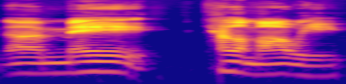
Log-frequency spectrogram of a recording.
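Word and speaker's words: May Calamawy: Yeah, so I really I thought May Kalamawi, which Google says that's how you pronounce it, so I hope that I finally got it right.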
